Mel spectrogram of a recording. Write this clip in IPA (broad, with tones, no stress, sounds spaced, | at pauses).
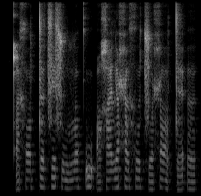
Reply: qʼ ɪ˨ x ɔ˧ tː ə˦˨ t͡s ɪ˦ s u˨ lː ɔ˧ kʼ u˦˨ ʔ ɑ˨ χ æ˧ l ɪ˦ ħ ə˦ x ʊ˦ t͡s ʊ˨˦ ħ ɒ˦˨ tː ɛ˨˦ ʔ ə˧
